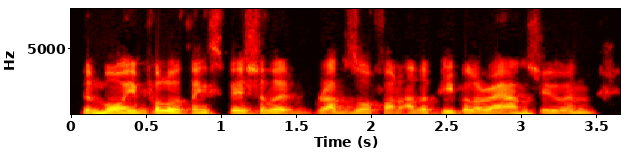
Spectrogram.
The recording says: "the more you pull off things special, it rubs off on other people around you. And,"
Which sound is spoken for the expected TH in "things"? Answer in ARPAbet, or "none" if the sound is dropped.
TH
